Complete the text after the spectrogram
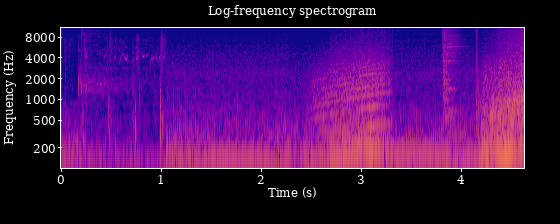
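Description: A car engine hums steadily and then revs up.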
